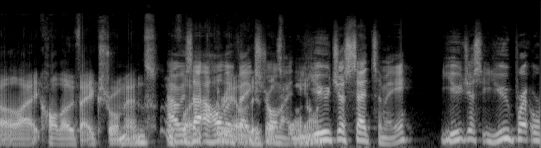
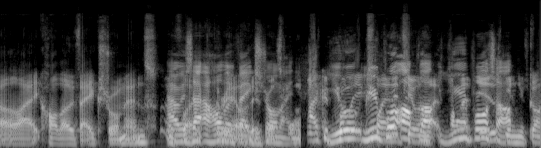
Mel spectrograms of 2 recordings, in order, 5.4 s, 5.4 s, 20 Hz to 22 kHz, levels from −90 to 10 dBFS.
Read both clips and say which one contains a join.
second; 1 cut; at 2.9 s

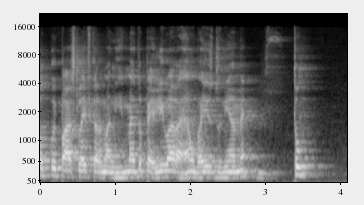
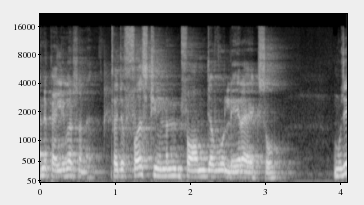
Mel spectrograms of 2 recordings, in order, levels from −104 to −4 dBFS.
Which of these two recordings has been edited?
second; 1 cut; at 0.9 s

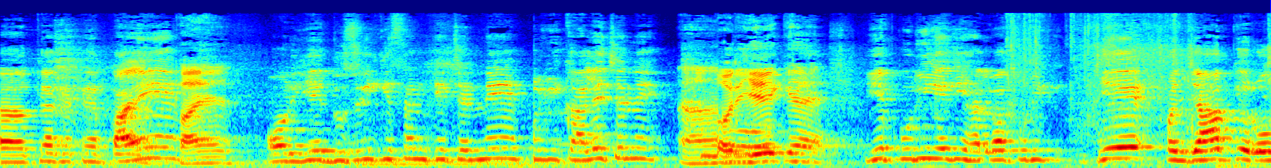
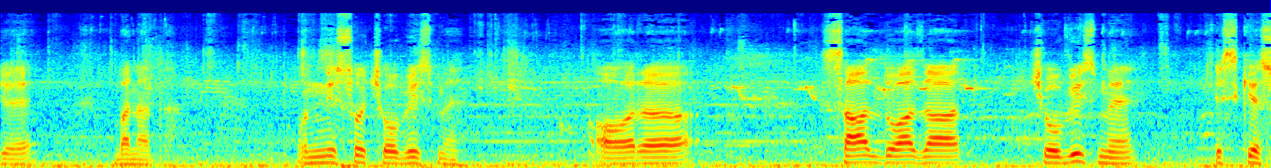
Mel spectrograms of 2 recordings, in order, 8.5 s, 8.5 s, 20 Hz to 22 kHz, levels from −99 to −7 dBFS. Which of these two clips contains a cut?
first; 3 cuts; at 3.6 s, 4.8 s, 7.3 s

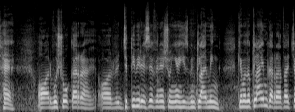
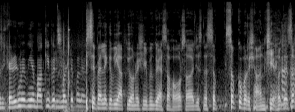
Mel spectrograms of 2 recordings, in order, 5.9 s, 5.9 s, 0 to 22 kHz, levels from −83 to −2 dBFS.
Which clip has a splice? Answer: second; 1 cut; at 1.5 s

